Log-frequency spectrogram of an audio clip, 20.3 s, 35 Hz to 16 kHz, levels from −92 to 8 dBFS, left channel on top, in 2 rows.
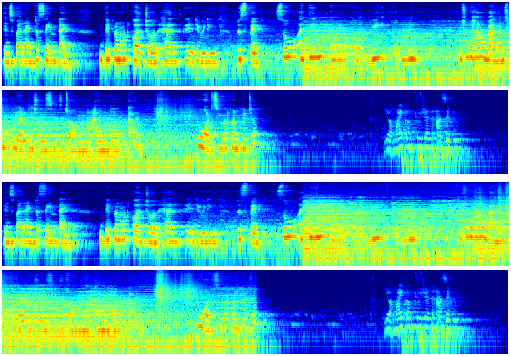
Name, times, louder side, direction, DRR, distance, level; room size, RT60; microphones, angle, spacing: voice 1, 0.0-1.4 1.9-5.3 5.6-8.7 9.1-13.0 14.1-15.3, left 2 dB, 70° left, 0.9 m, -24 dB
sound 1, 3.7-14.8, equal, 50° left, 7.4 m, -42 dB
sound 2, 6.0-15.2, right 3 dB, 80° right, 1.0 m, -30 dB
voice 2, 17.8-19.1, equal, 20° left, 5.6 m, -41 dB
26.0 x 22.5 x 9.5 m
head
